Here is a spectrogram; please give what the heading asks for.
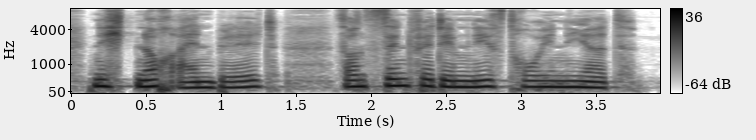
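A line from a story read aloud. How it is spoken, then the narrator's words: Sighed. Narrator (German): seufzte Konrad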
